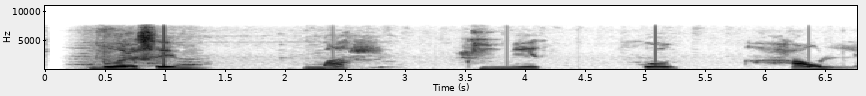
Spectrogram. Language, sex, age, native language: Icelandic, female, 8, Icelandic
